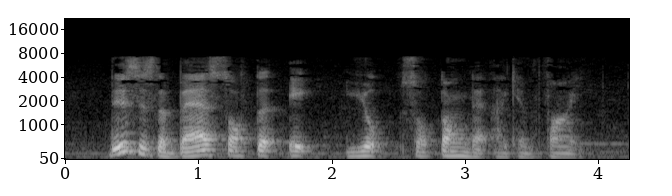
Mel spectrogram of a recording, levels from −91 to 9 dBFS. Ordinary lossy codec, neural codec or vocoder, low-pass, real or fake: MP3, 32 kbps; none; 7.2 kHz; real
